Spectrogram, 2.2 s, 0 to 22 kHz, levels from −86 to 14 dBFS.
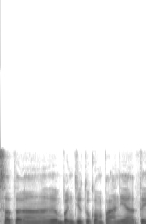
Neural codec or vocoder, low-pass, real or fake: none; 7.2 kHz; real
